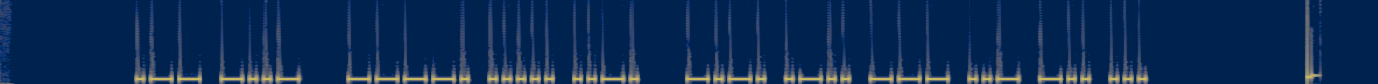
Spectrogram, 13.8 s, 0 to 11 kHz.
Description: Morse code, heard as a keyed tone, about 17 wpm, 700 Hz. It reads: WX 95F CLOUDS
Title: K1USN SST QSO Practice 17wpm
